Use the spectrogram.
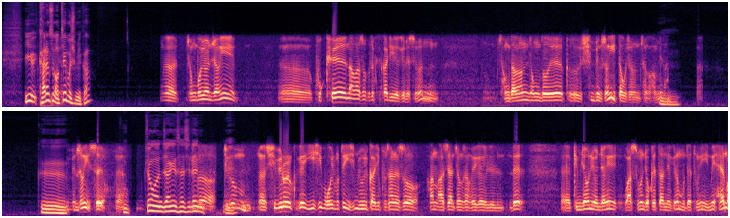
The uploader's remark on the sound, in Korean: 전화연결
